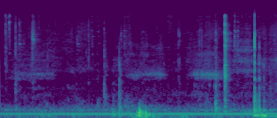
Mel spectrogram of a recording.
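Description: A few sharp clicks and knocks of a door handle and lock being worked as a glazed door is opened, over a steady low hum; the loudest clicks come about two seconds in and near the end.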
